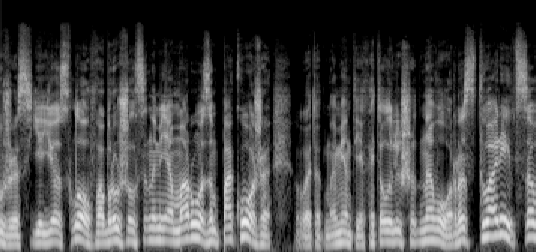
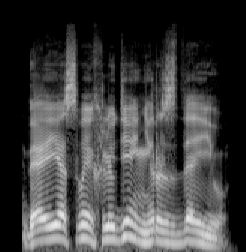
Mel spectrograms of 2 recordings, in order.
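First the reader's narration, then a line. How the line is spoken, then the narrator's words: Through gritted teeth. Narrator (Russian): процедил Генри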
